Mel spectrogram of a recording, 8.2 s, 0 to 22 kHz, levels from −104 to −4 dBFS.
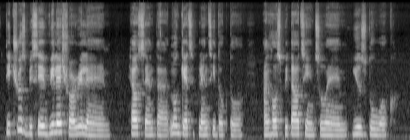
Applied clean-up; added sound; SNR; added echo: none; none; none; none.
